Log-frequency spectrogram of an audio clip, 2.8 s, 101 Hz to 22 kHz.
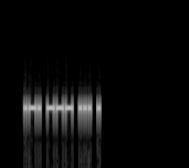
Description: Morse code, heard as a keyed tone, about 36 wpm, 700 Hz. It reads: ROSE
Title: USA Common Names - Max 4 Letters - 35wpm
